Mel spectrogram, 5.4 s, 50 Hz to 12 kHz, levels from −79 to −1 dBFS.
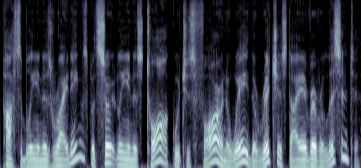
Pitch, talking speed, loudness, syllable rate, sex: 145 Hz, 220 wpm, -17 LUFS, 5.6 syllables/s, female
